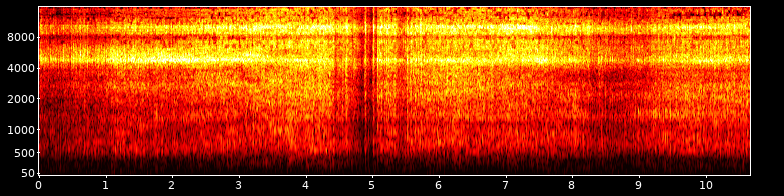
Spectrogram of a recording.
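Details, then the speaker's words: 3D-printed RC tank with new 45-turn brushed 540 motors and 60A ESCs: fast sharp ratcheting clicks over motor whir as loose tracks skip on the sprockets; tracks need tightening. "So you can hear the tracks are skipping a little bit, unfortunately, so I'm going to have to spend a little bit more time tightening those up."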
